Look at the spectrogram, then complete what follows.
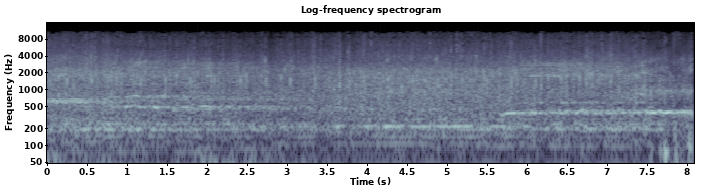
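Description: Dense, sustained applause from a large crowd fills the whole stretch at steady volume, a continuous wash of clapping with some murmuring voices and faint tonal hums underneath, outdoors in the Plaza Santa Ana by the Cathedral of Santa Ana in Las Palmas, as a coffin is carried out of the church.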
